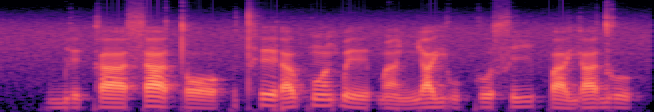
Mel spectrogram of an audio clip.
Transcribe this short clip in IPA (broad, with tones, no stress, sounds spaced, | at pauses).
ɡ͡b e˨ k aː˨ s a˦˨ t ɔ˨ | tʰ e˦˨ ɾ a˦ kʷ ã˦ k͡p eː˨ ɓ ã˨ ɲ a˦ j u˨ k ʊ˦˨ s iː˦ p a˨ j a˦ d ʊ˦˨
